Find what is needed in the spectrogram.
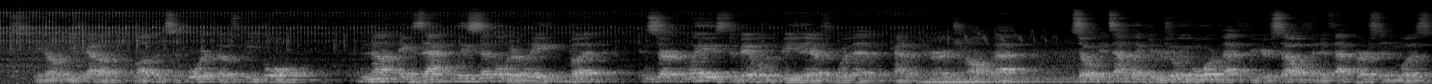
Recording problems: off-mic speech; far
room echo; noticeable; dies away in 0.8 s
traffic noise; noticeable; throughout; 10 dB below the speech

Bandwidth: 16 kHz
